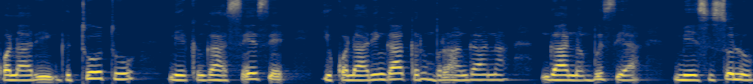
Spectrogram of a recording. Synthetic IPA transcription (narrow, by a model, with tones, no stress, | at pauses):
kʷa˨la˨ɾḭ˦ɡə˨to˦to˦ | me˨kə˨ŋɡa˦˨sḛ˦sḛ˦ | ji˨kʷa˨la˨ɾi˦ŋɡa˦kə˨ɾmbə˨ɾa̰˨ŋɡa˦na˦ | ŋ˦ɡa˦na˨mbu˦si˨ja˨ | me˨si˨so˦lo˨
